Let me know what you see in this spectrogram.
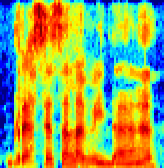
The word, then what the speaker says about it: Gracias a la Vida: So Gracias a la Vida, thanks for pronouncing it so nicely.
